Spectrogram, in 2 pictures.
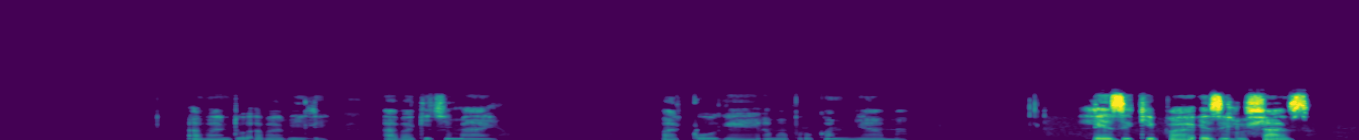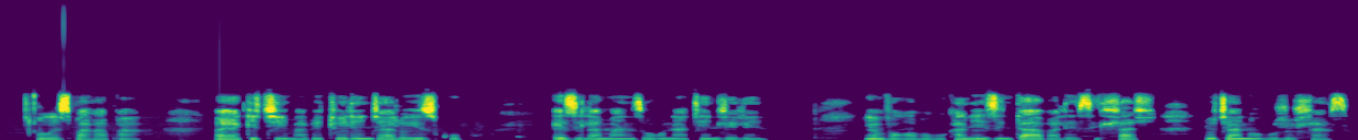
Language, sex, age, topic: North Ndebele, female, 36-49, health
